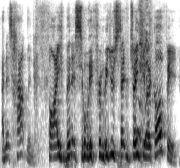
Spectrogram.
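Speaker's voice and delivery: loud, high-pitched incredulous outburst; comic exasperation, voice climbing high; exasperated rant. Retold or imitated. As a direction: build to a squeaky, disbelieving peak. Mock exasperation at oblivious people.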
